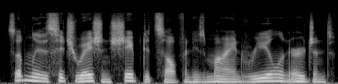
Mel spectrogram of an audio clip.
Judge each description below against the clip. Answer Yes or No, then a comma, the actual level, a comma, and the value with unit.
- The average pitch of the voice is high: No, low, 130 Hz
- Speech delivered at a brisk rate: No, average, 195 wpm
